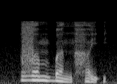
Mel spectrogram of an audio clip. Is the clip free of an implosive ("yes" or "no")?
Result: no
